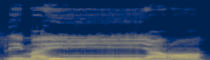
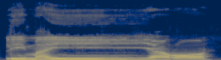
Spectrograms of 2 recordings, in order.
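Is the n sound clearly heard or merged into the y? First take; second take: merged; merged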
